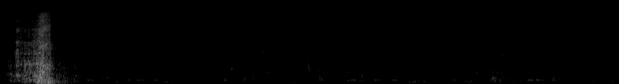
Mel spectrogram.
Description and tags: Taking a tissue out of the box
Removing a tissue from the box
package, cardboard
